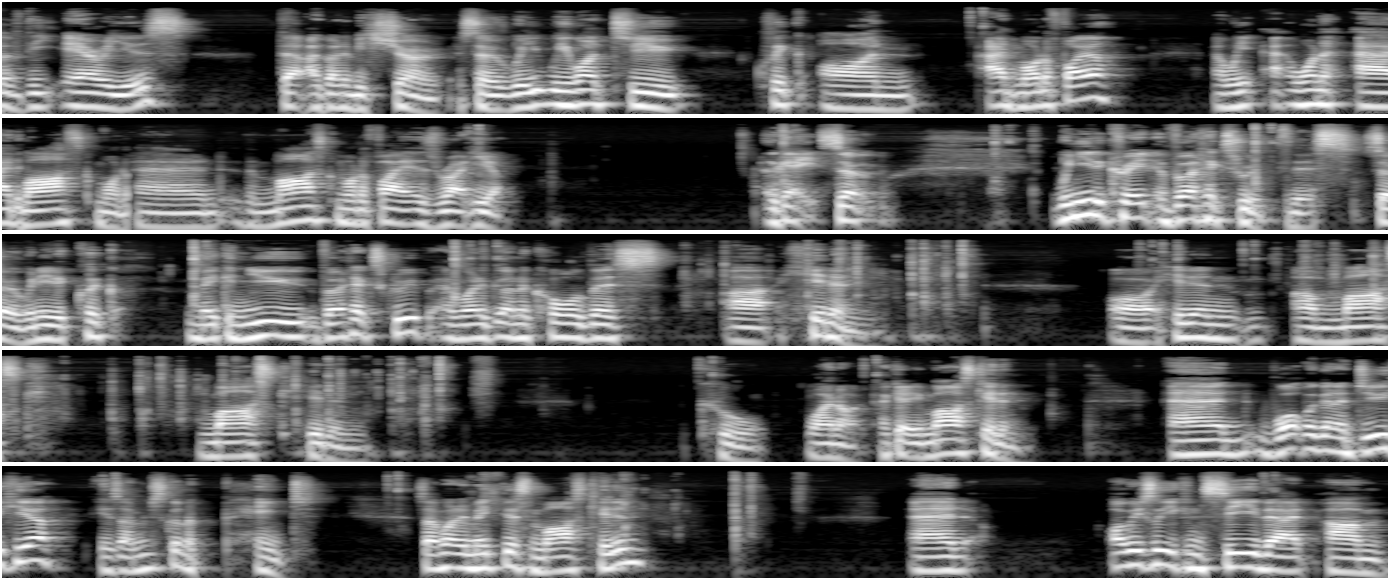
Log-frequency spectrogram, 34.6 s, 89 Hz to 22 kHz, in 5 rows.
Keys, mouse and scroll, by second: 4.8-9.6 drag, 10.8-11.9 drag, 13.2 click, 15.2 click, 16.2-23.6 drag, 18.2 d, 22.6 d, 24.4 click, 28.2 click, 29.7-32.0 drag, 34.1 click.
